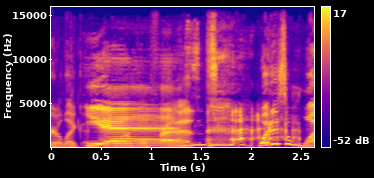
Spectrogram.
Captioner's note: laughter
